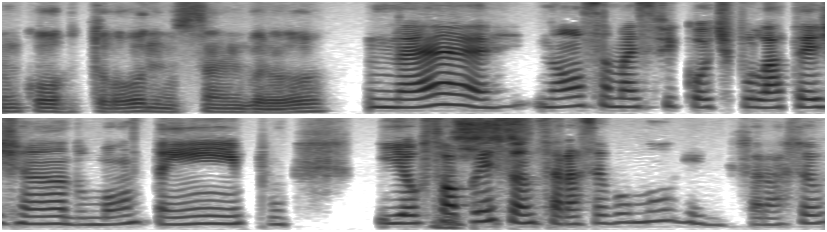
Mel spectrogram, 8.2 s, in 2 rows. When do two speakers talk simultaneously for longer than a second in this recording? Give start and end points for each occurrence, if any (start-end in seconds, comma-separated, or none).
none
